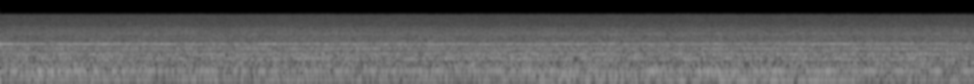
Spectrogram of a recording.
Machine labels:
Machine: fan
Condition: normal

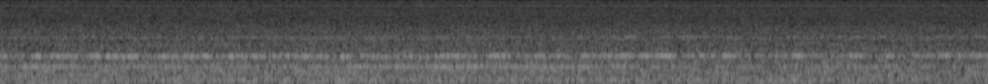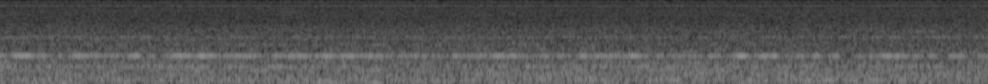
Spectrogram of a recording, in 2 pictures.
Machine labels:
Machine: fan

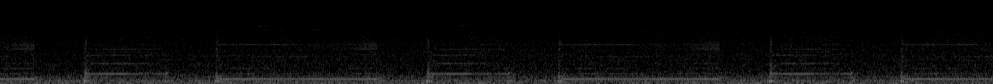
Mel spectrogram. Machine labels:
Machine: slide rail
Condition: normal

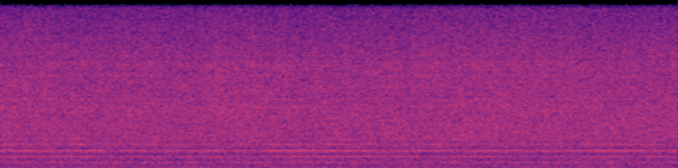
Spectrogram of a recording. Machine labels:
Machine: fan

